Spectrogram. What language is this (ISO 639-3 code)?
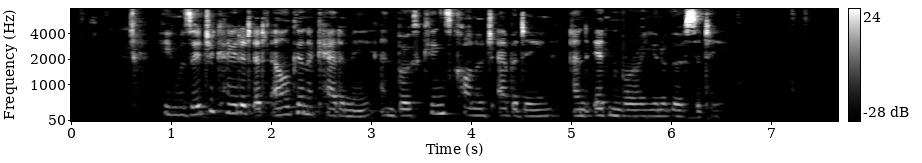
eng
